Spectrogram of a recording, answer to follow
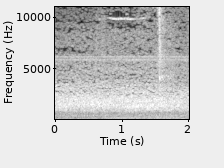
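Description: Steady road traffic noise, an even rushing sound.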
